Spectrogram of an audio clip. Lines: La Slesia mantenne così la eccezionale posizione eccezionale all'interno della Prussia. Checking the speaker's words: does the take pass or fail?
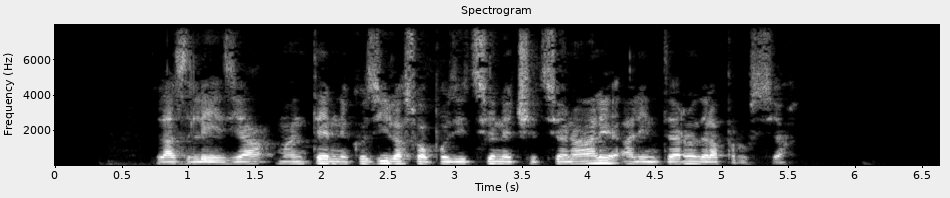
fail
